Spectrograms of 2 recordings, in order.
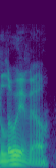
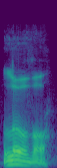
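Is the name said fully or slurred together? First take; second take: fully; slurred. First: The name is said fully, each syllable clear. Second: The name is slurred together, syllables swallowed. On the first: This is how an outsider says it. The speaker calls it right. "I said Louisville" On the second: This is how locals say it. The speaker calls it wrong. "If you live there, they say they say Louisville"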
